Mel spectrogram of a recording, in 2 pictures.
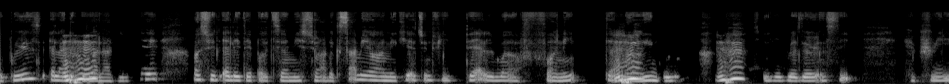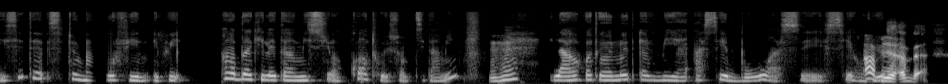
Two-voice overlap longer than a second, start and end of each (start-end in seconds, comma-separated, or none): none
